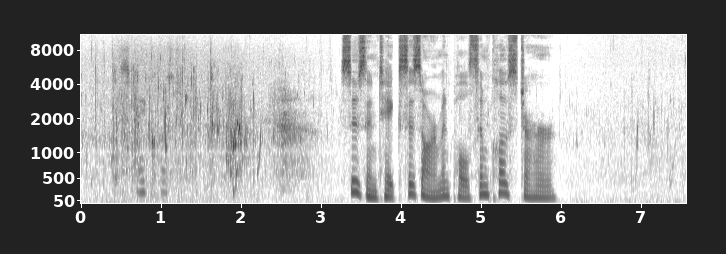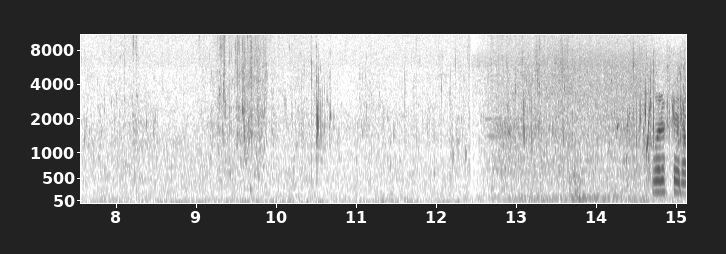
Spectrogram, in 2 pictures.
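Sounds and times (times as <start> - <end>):
ocean water lapping and sloshing around something drifting at sea: 0.0 - 3.3, 6.0 - 15.1
speech: 0.7 - 1.4, 3.3 - 6.0, 14.8 - 15.1.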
